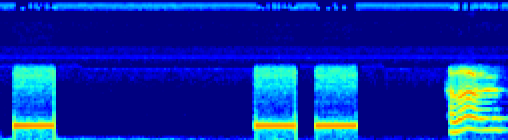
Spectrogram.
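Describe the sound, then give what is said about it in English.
A phone line rings out with a steady buzzing ringback tone, one burst followed by a quick double burst, over a faint low hum before a voice picks up and speaks, on a call placed by radio station The Edge. “So this is a bit of an odd phone call to be getting.”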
